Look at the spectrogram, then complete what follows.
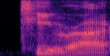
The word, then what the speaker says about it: Tyrod: We have, so a lot of us pronounce it Tyrod Taylor. I was just watching a Baker Mayfield press conference the other day. I think he pronounced it Tyrod or T-Rod or something different.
